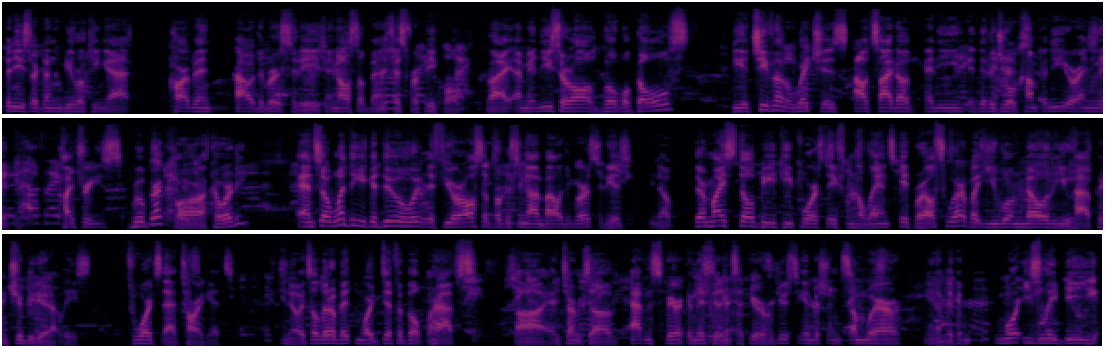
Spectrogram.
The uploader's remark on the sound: Report from New York Climate Week 2023. In this episode, we share our takeaways from climate week by sharing recordings from panels and conversations at Nature4Climate’s Nature Positive Hub throughout the week.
